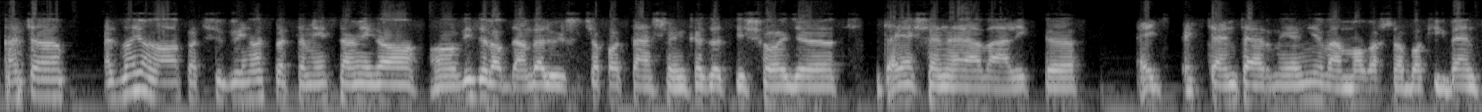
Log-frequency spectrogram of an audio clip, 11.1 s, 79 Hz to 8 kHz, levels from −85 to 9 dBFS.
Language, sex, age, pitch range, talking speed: Hungarian, male, 20-39, 110-125 Hz, 150 wpm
